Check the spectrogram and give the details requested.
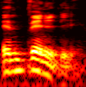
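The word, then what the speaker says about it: Xfinity: They changed it or added it was infinity, which is spelled X F I N I T Y.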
